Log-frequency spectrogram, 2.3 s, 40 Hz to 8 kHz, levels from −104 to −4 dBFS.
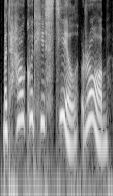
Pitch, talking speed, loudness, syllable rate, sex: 250 Hz, 160 wpm, -18 LUFS, 2.9 syllables/s, female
